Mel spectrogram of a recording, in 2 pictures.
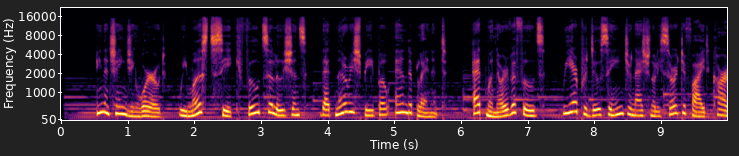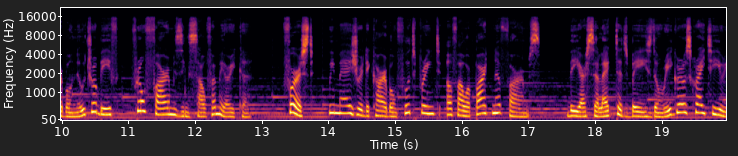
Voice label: brazilian voice english

